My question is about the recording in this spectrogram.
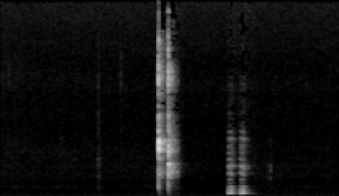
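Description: Smart dog-training clickers sounding: a sharp, bright click about halfway through, then a closely spaced pair of lower, fuller clicks nearly a second later, over a faint steady hum.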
